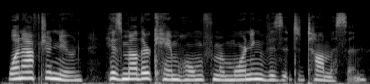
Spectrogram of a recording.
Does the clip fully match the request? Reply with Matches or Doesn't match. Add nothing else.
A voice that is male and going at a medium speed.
Doesn't match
